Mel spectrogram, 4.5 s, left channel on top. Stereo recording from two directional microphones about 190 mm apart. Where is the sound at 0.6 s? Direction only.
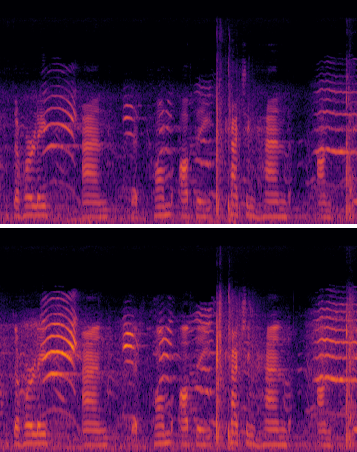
60° left (ahead or behind).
